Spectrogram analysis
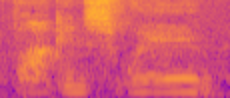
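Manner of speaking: high, soft, drawn-out mock yell; retold urging shout. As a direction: imitate cheering a swimmer on, volume down. Retelling urging on struggling swimmer.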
